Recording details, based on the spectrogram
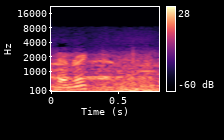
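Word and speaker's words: Henrich: is pronounced is all the final letter is a k although it's spelled hn r i c h Henrik was really pounding that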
